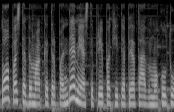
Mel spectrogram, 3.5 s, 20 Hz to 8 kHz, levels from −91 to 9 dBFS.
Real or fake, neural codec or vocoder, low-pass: real; none; 7.2 kHz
